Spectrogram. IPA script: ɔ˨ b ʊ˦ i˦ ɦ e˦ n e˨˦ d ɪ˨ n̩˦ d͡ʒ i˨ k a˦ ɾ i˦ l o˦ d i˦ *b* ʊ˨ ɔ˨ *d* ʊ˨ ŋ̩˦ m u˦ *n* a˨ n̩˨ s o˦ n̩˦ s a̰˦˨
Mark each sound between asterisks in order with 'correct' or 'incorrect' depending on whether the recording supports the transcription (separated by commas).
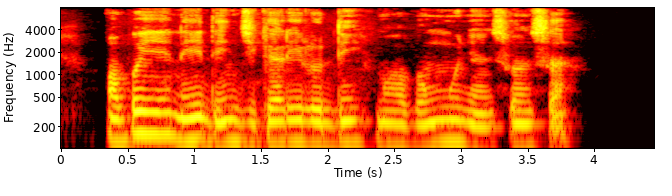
incorrect, incorrect, incorrect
